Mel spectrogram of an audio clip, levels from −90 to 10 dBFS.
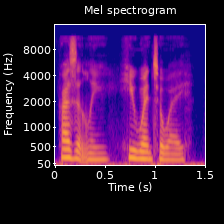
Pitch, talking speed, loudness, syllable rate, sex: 175 Hz, 160 wpm, -17 LUFS, 5.5 syllables/s, female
